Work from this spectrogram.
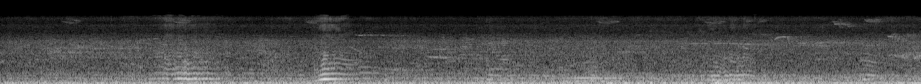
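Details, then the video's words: Hive entrance bees recorded 24 May 2012 by a spy cam with a 180-degree fisheye lens; a constant swarm drone, with several louder passing buzzes whose pitch swoops, one strong fly-by near the middle. "Bee Hives - Entrance Observation"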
